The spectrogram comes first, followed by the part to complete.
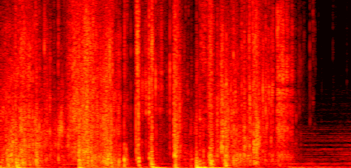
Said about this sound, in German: Mit einem gewaltigen Knall schoss sein Körper aus der Kanone und unter einem widerlich schmatzenden und knackenden Geräusch prallte er gegen die Wand.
